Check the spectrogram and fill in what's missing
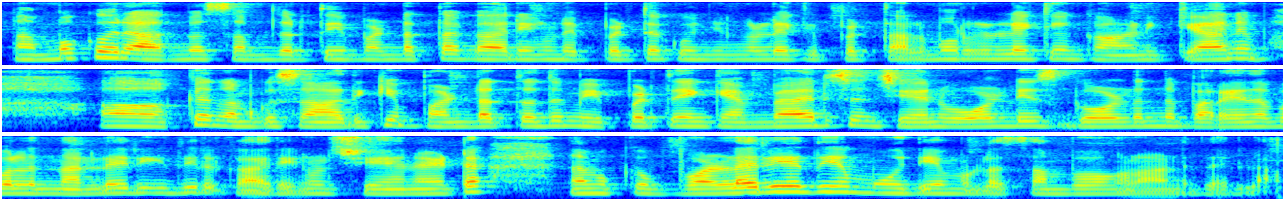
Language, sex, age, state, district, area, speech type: Malayalam, female, 30-45, Kerala, Kottayam, rural, spontaneous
